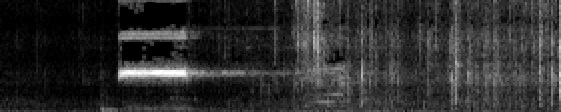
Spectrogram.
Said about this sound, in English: The clicking in of racing shoes to bike pedals, locking the two together, has in its sound the hope and anxiety most racers feel at the starting line.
